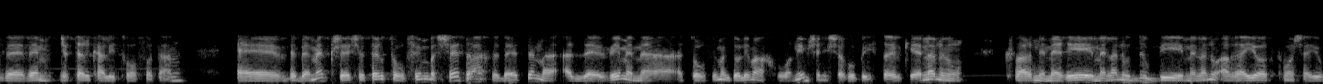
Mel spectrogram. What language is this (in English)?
Hebrew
